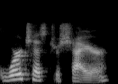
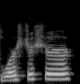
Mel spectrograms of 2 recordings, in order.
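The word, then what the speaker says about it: Worcestershire: you don't know how to pronounce it it's pronounced Worchester Shire okay so there you go I just solved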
